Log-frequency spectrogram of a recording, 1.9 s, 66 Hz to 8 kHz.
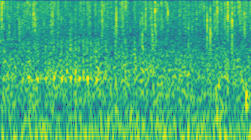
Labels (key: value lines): label: biophony, rattle response
recorder: SoundTrap 500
